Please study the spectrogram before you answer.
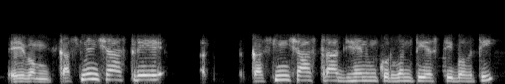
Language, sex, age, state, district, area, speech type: Sanskrit, male, 18-30, Andhra Pradesh, Chittoor, urban, conversation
